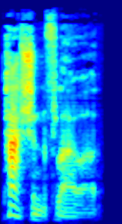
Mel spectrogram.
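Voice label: "passion flower", British English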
